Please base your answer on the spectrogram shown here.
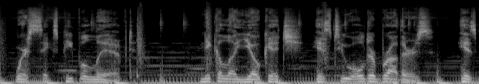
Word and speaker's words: Jokić: Nicola Yokic, his two older brothers, his mother, his father, and his grandmother.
